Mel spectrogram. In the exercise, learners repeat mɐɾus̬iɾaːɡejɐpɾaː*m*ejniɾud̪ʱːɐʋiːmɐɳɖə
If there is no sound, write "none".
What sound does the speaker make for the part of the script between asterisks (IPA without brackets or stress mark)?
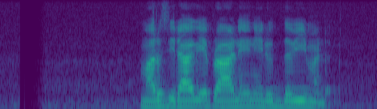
ɳ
